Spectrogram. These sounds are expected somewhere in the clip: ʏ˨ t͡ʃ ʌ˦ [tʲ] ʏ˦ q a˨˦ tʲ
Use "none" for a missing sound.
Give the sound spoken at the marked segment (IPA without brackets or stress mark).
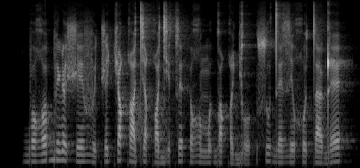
c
